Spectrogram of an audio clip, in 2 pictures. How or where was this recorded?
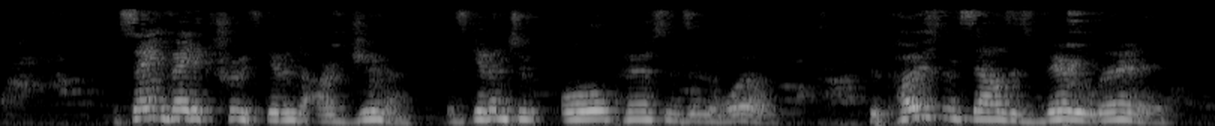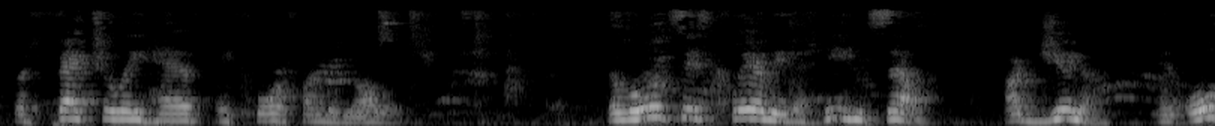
large echoing room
